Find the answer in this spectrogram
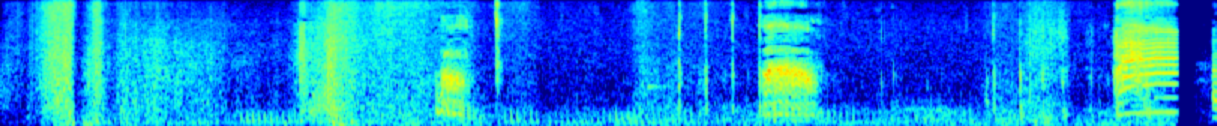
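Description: An orange tabby cat meowing a few times: short calls about three and five seconds in, and a longer one near the end.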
